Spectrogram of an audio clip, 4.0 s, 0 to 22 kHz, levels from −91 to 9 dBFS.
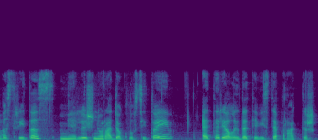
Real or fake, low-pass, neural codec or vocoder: real; 10.8 kHz; none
